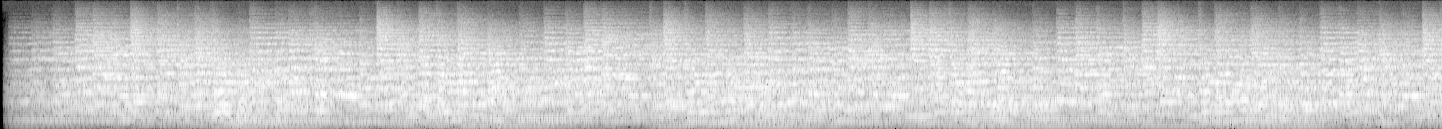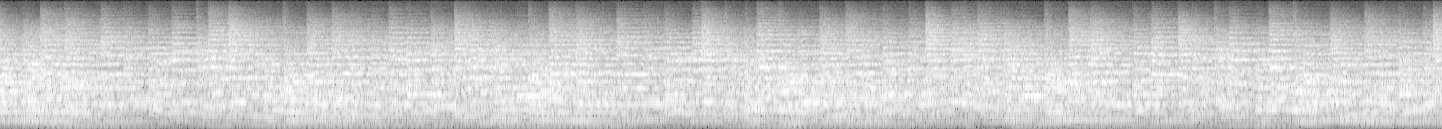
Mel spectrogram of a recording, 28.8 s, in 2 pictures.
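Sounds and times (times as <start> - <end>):
cathedral bells ringing: 0.1 - 28.8.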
